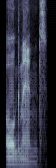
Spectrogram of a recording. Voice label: "augment", British

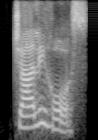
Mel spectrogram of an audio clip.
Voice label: "charley horse", Indian

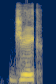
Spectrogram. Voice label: "jake", Indian

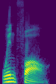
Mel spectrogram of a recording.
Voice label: "windfall", American

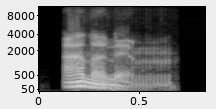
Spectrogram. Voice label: "anonym", British

